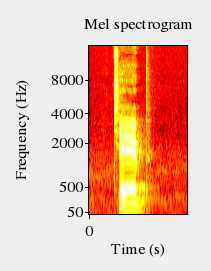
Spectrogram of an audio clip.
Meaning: rice
- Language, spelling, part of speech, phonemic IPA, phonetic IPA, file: Wolof, ceeb, noun, /cɛːb/, [cɛːp], Wo-ceeb.ogg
